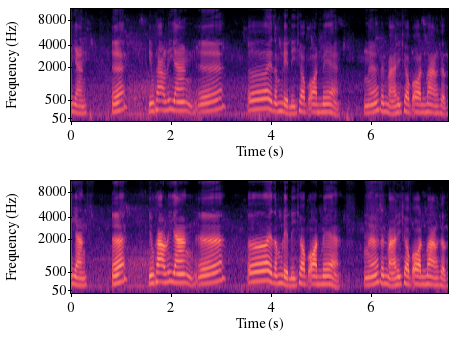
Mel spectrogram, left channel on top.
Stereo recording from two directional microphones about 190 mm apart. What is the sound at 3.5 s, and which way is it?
Speech, 10° right (ahead or behind).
